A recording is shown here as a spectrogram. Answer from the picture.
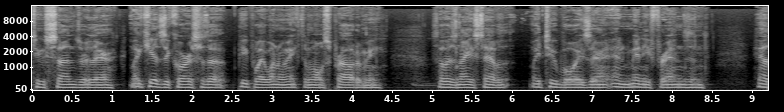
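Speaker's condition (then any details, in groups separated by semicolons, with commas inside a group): Parkinson's disease; uses walker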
